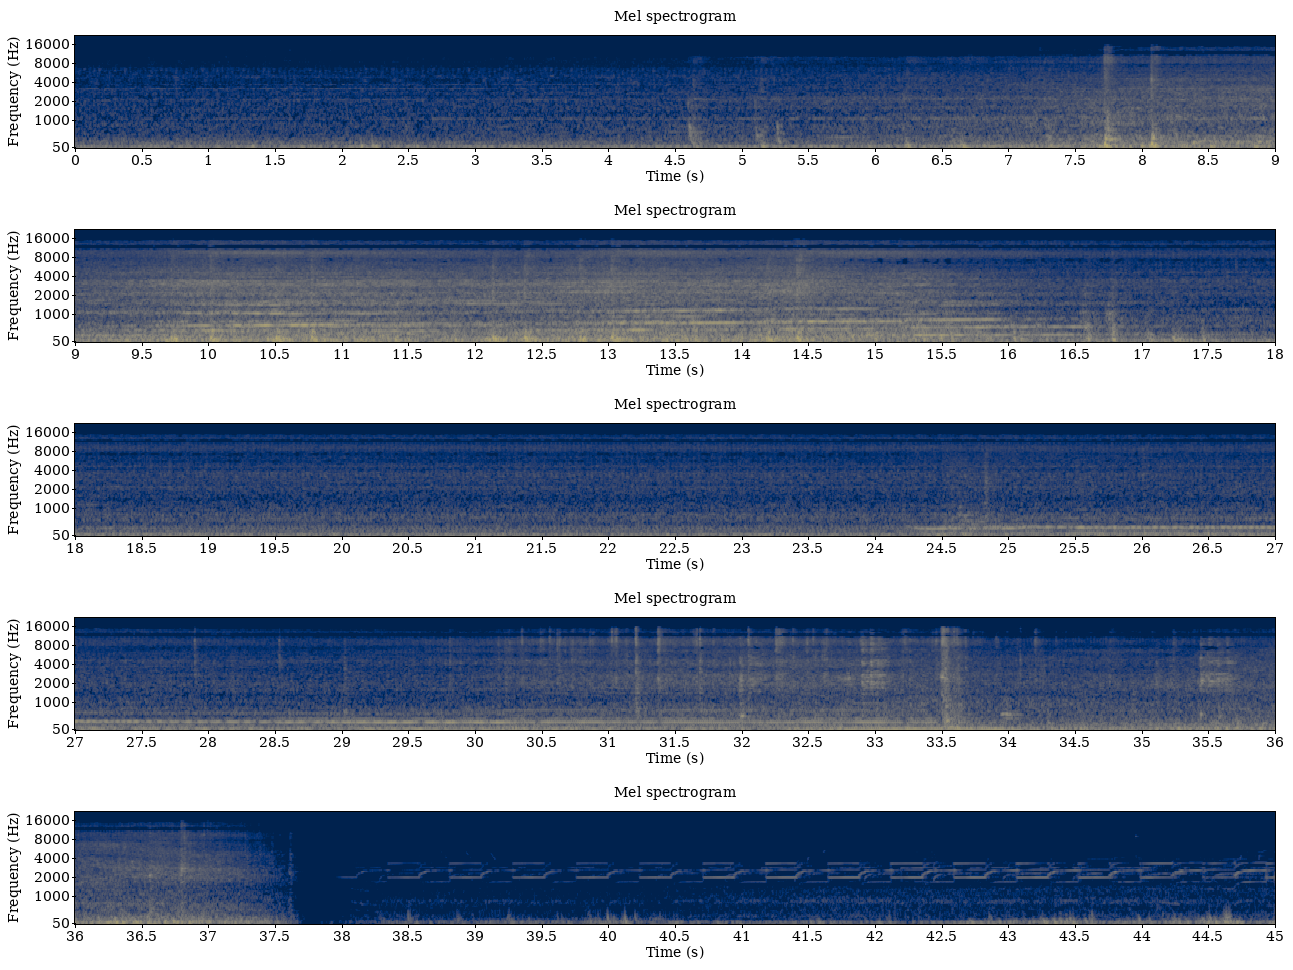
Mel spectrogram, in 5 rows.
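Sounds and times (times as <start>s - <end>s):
road vehicles moving: 0.0s - 37.8s
train passing: 0.0s - 37.8s
steady engine note: 9.5s - 34.0s.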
